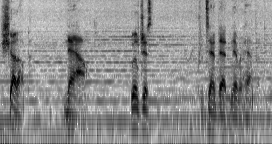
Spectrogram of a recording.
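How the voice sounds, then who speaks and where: A man voicing a brash, gruff warrior captain with a gravelly rasp and blustering swagger in a video game. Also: deep voice, measured pace, music in the background. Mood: exasperated. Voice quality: gravelly, raspy. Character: brash, gruff warrior captain rallying his rowdy men. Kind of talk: cinematic video game voice acting.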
